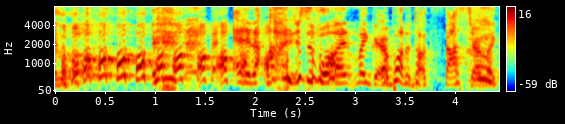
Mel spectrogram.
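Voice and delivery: high, loud laugh through the words; cracking up mid-sentence. Real, not acted. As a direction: barely get it out for laughing. Cracking up while retelling.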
